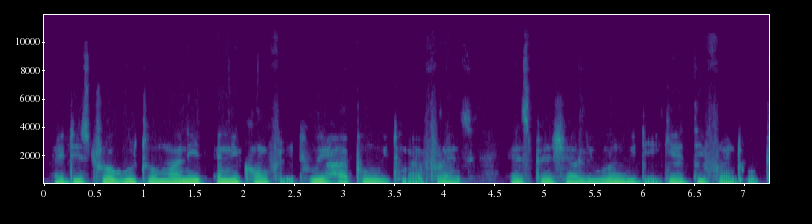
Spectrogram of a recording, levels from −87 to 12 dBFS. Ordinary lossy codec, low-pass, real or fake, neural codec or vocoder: Opus, 32 kbps; 10.8 kHz; real; none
